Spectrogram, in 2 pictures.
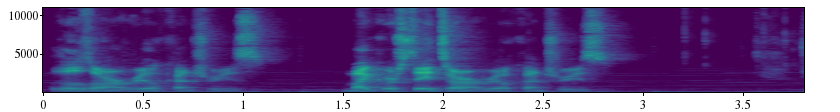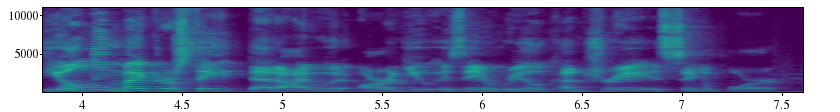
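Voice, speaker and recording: A man's voice: mid-range voice, big pitch swings, a little fast, a bit bright, soft background music. A man hosting an art contest on a livestream, reading out viewer chat and answering it offhand in casual talk.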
